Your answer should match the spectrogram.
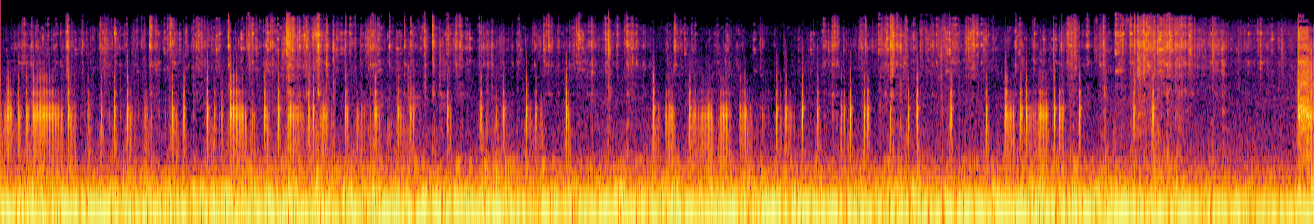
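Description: Car cabin rumble as the car drives slowly over cracked, broken asphalt, with many irregular clicks and knocks from rattles and bumps as the wheels cross the rough surface.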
